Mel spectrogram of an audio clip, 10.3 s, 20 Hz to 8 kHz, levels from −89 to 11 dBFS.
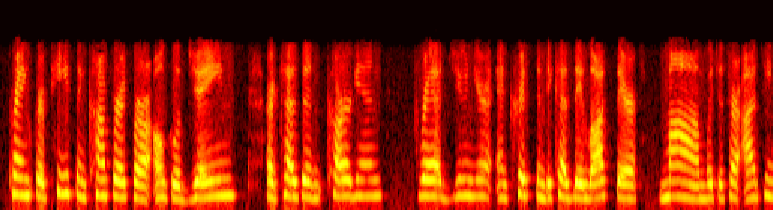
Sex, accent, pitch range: female, American, 200-235 Hz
